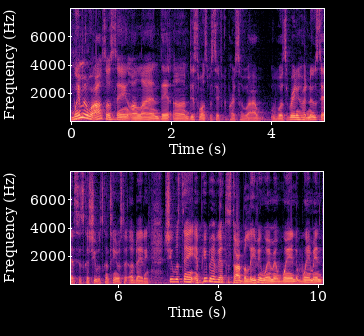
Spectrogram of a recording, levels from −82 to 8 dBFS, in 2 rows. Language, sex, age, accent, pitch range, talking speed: English, male, 30-49, American, 105-135 Hz, 215 wpm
